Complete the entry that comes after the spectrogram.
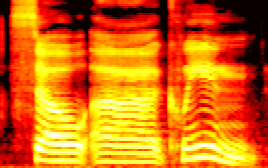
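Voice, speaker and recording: A woman with an extremely low voice co-hosts a casual fan podcast. Her delivery is measured, and she likes to repeat a phrase for emphasis. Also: animated, a bit bright, smooth. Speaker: podcast co-host.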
